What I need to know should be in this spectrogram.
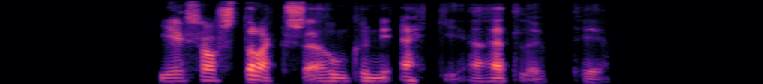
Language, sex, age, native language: Icelandic, male, 30-39, Icelandic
